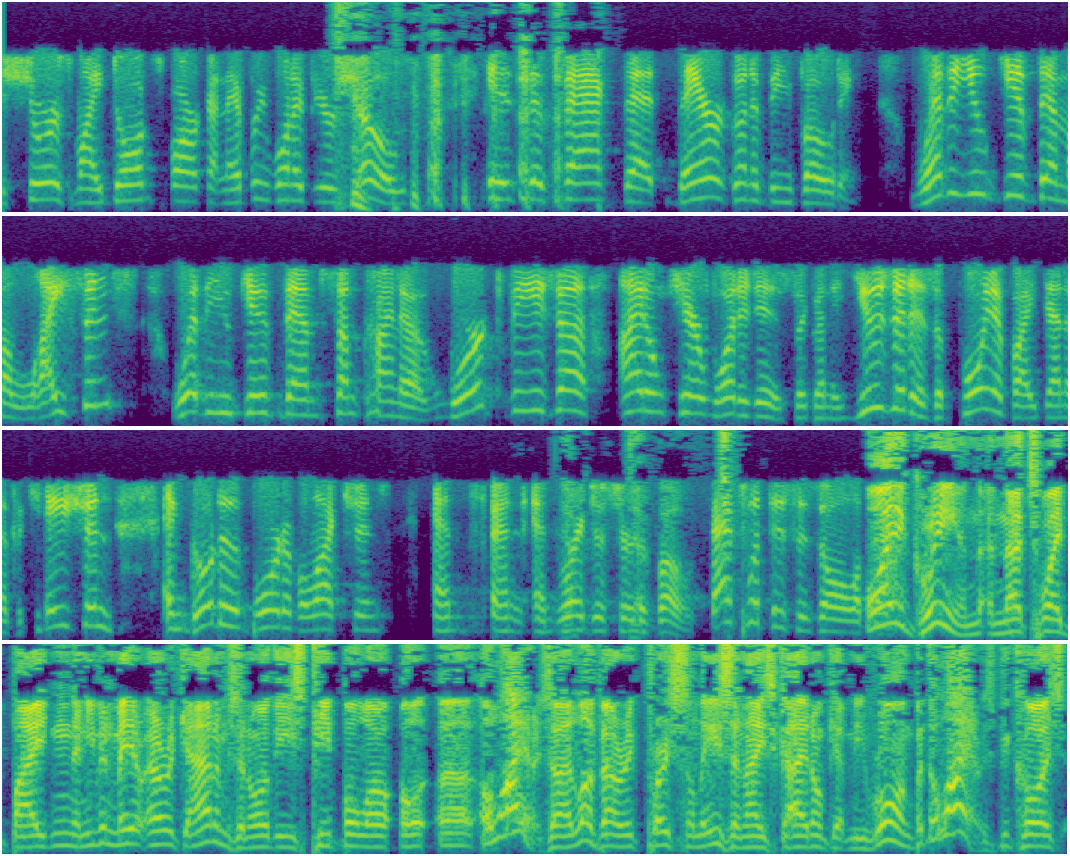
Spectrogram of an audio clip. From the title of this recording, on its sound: calls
